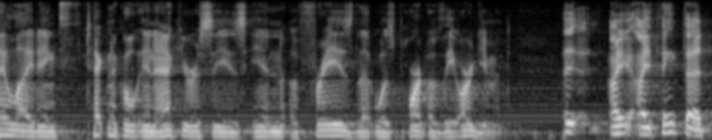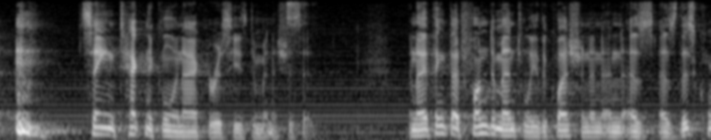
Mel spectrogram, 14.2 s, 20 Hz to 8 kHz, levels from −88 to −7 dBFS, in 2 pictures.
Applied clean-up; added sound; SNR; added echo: none; Tambourine; 19 dB; none.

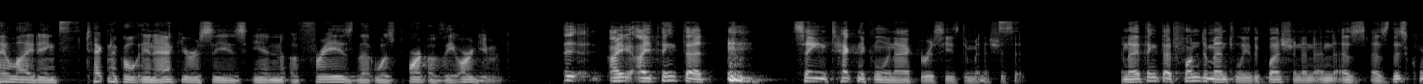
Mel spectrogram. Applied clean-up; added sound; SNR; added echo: neural mask model RNNoise.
